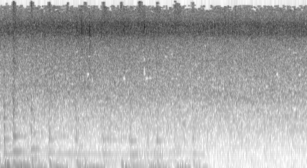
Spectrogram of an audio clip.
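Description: Steady heavy rain, an even hiss, falling on a backyard garden of banana plants and maize. Background music fades out over the first three and a half seconds.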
